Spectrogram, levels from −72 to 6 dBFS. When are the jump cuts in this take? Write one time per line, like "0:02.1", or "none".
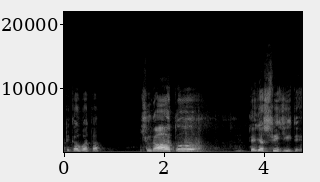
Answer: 0:01.6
